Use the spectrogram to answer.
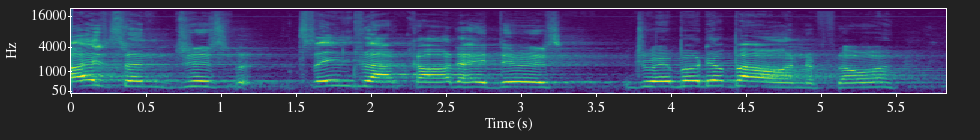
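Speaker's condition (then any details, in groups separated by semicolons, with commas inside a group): Cerebral palsy; from birth, uses wheelchair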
